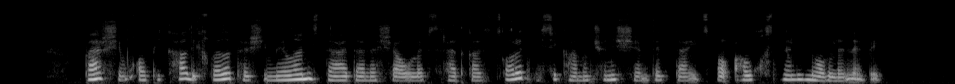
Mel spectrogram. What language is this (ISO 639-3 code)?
kat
